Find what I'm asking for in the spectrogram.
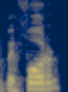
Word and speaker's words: Pefaur: Eh, a ver, bueno, el, mismo LinkedIn, Pablo Pefor, se escribe P-E-F-A-U-R, Pefaur, ahí me encuentran, ¿cierto?, para conectar.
